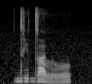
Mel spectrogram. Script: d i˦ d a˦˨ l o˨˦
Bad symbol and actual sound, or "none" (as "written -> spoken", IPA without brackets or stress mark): none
